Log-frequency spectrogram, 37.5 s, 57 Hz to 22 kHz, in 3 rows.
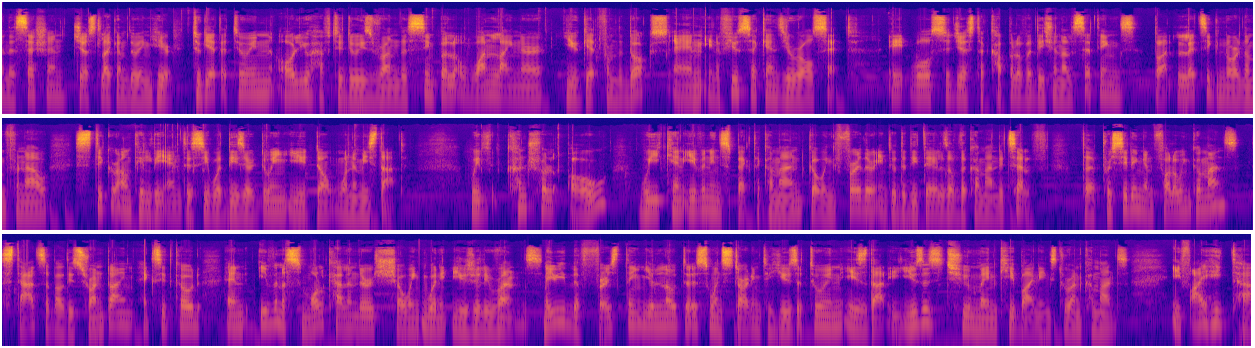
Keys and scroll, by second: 1.0 ctrl+r, 6.2 super+v, 6.7 Return, 7.5 Return, 7.5-8.4 typing, 17.2 ctrl+r, 17.3 Up, 17.5 Up, 18.2 ctrl+o, 31.7 Tab, 33.2 ctrl+r, 34.6 ctrl+r, 36.1-36.8 typing, 37.2 ctrl+r.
